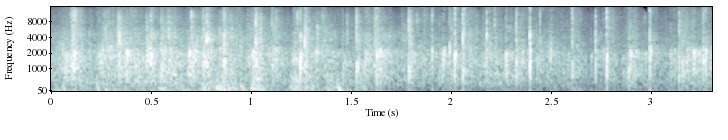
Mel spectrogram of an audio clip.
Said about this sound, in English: So I'm thrilled to have him here, and we don't usually clap for the guy who's coming to speak, but I think this morning we ought to do that.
